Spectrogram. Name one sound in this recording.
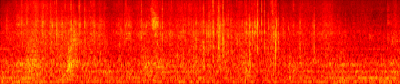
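Plastic wrap crackles as it is handled.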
